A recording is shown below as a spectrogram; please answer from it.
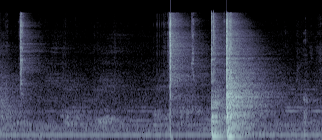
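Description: Handling noise from sewing work on a wooden table: a light click about a quarter-second in, a sharp tap just after two seconds, then a louder pair of knocks near three seconds as the fabric pieces and a marking pen are handled.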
